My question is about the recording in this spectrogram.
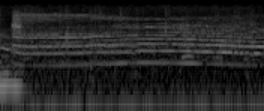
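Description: A young child's long, high wail: one held note that sinks slowly in pitch.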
